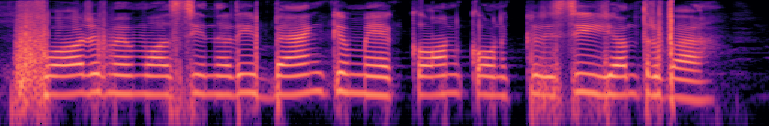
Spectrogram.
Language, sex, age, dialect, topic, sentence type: Bhojpuri, female, 18-24, Northern, agriculture, question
